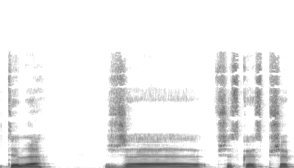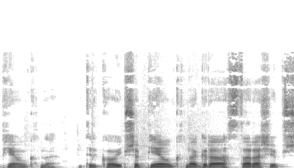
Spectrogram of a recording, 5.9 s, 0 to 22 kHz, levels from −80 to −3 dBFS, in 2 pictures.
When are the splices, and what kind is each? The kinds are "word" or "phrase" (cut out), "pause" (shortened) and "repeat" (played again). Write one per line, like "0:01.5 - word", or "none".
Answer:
0:03.6 - pause
0:04.1 - word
